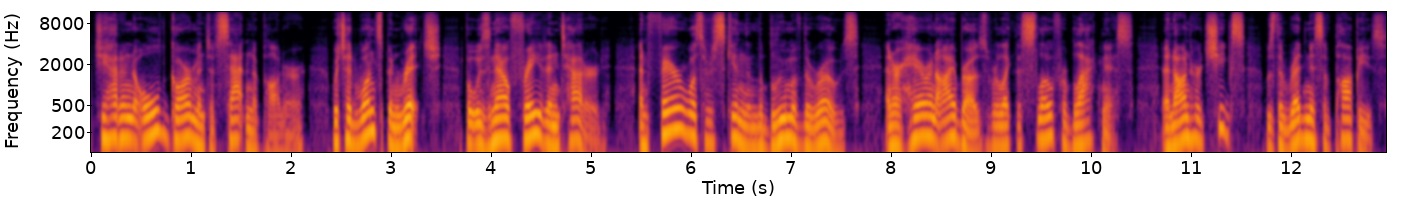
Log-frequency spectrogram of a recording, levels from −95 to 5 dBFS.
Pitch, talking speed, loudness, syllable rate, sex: 140 Hz, 235 wpm, -19 LUFS, 5.5 syllables/s, male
